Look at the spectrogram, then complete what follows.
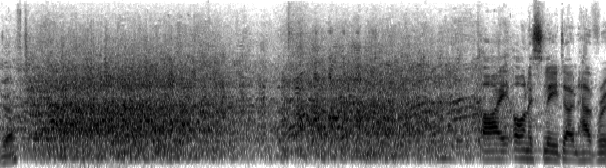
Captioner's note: laughter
